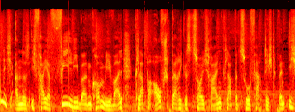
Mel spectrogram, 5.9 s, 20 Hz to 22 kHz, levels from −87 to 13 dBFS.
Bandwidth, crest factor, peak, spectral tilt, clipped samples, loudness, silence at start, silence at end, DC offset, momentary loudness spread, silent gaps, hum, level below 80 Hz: 16.5 kHz; 12 dB; -2 dBFS; -4.5 dB/octave; under 0.1%; -14 LUFS; 0 s; 0 s; 0.2%; 5 LU; none; none; -36 dBFS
